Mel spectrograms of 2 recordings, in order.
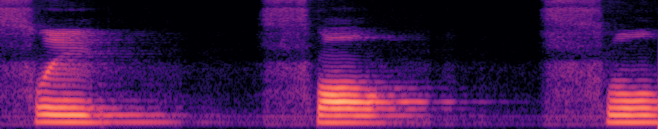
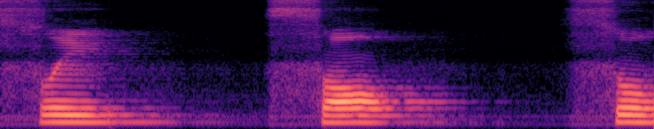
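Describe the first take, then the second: The two takes are said the same way.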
